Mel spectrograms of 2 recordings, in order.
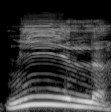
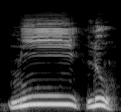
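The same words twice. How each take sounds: First: Mil high, loud and long, closed on L; sukoon ending. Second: Milu high and loud, long "mii" then short "lu"; open ending. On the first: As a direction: hold Mil and end without a vowel. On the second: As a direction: stretch the first syllable of Milu, then "lu". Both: Shown as a demonstration. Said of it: "This ignored becomes sukoon".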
